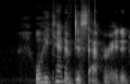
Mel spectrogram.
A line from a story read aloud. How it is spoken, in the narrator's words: cried Umbridge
